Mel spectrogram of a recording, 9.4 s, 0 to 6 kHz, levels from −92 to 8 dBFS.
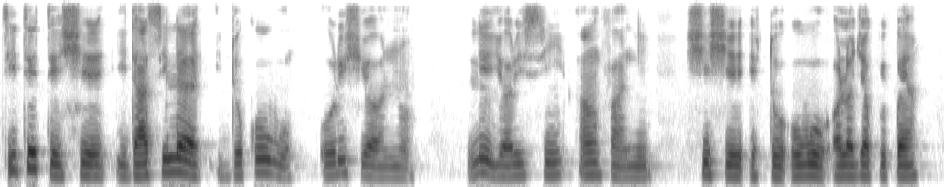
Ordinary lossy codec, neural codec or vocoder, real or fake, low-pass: Opus, 64 kbps; none; real; 5.4 kHz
